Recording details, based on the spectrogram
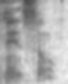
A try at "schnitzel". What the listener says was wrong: You putting quite a bit on the SCH. It does, but you don't need to pronounce it so much, do you? Schnitzel.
